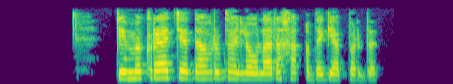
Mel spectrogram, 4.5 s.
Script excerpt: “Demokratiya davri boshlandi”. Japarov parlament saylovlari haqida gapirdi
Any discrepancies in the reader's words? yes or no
yes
